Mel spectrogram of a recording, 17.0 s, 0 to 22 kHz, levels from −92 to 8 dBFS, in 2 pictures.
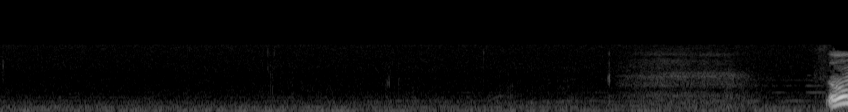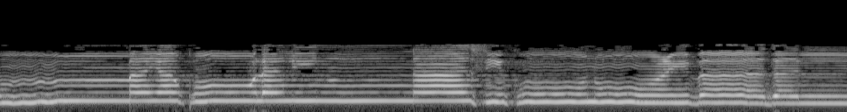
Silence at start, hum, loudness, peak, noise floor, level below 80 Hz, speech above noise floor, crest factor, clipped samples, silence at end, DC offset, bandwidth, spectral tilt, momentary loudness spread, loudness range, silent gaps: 8.3 s; none; -19 LUFS; -4 dBFS; -68 dBFS; -68 dBFS; 48 dB; 18 dB; under 0.1%; 0 s; under 0.1%; 5.2 kHz; -9 dB/octave; 6 LU; 7 LU; none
